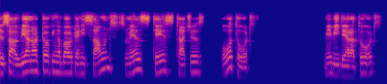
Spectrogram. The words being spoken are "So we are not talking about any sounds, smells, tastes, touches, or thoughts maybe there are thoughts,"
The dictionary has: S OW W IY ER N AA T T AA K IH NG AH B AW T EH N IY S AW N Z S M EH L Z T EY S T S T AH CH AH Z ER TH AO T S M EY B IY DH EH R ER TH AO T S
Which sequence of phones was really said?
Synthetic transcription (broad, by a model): S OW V IY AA N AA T T AA K IH NG AH B AW T EH N IY S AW N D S M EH L S T EY S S T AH CH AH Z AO T AO T S M EY B IY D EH R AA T AO T S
